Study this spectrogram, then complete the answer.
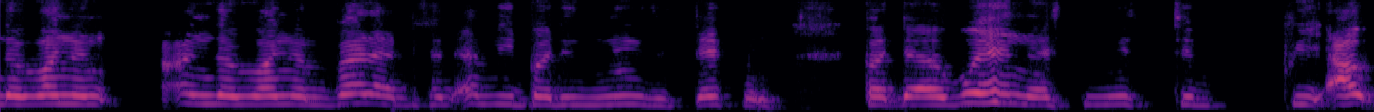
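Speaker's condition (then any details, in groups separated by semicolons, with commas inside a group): Cerebral palsy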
